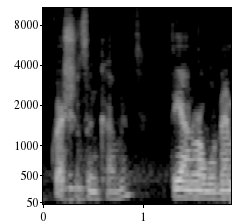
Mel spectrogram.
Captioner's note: speaking indigenous language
